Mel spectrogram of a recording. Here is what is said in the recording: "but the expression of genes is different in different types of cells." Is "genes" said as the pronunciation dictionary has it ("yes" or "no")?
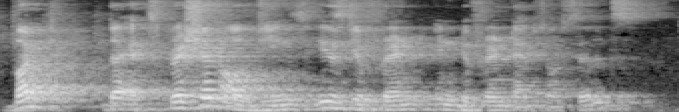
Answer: yes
